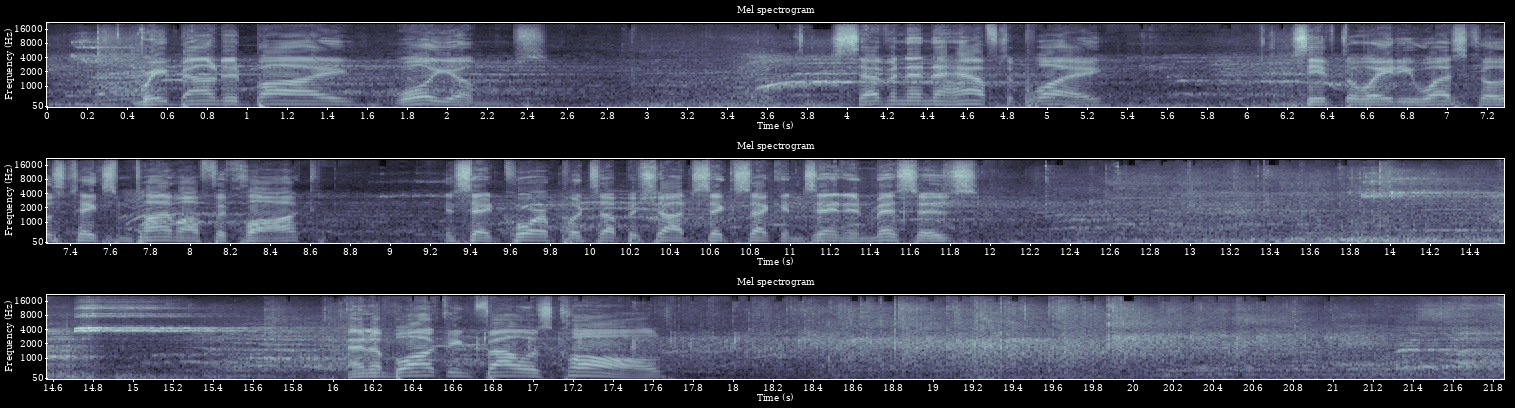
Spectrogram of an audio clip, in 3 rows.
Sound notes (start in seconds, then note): 14.6 whistle tweeting; 18.4 crowd clapping; 21.2 crowd members shouting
